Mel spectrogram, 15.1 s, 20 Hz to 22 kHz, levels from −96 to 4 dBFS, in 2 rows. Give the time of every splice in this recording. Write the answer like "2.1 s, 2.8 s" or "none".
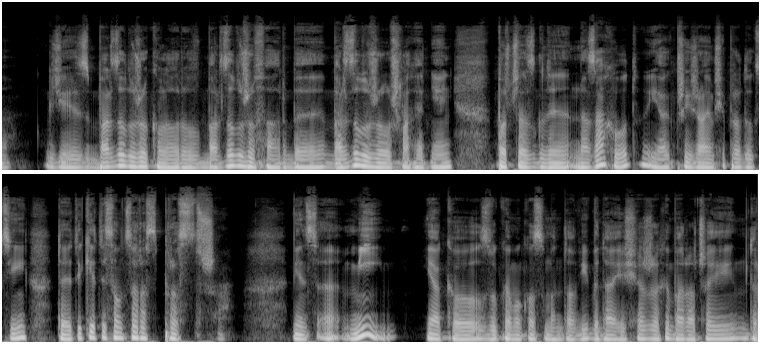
none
